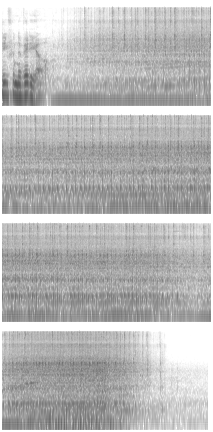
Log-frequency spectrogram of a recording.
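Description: A sewing machine motor whirs steadily.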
